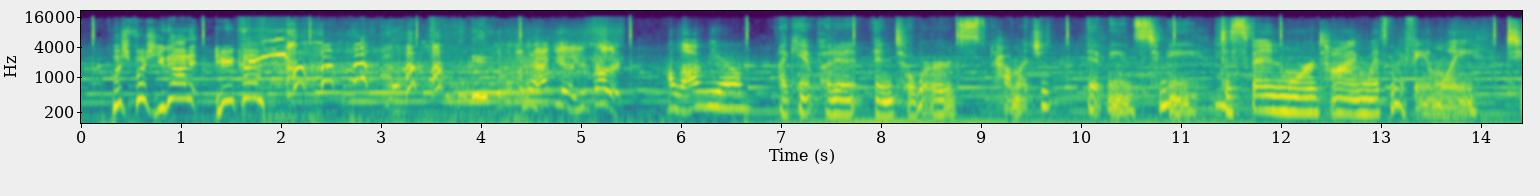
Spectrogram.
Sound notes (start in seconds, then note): 4.9 laughter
